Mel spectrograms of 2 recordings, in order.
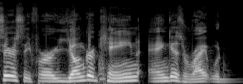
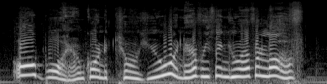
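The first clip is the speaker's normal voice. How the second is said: very high, little cartoon mouse voice; 4 dB louder than usual. Imagining a war speech said in a Mickey Mouse voice. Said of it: "if he sounded like Mickey Mouse".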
